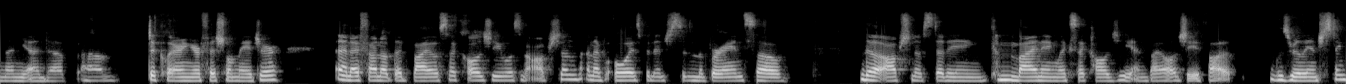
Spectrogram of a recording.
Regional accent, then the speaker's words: California, United States; also born or lived in Santa Barbara, California; I'm from California.

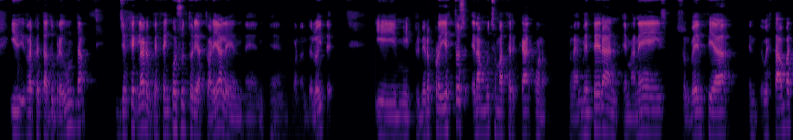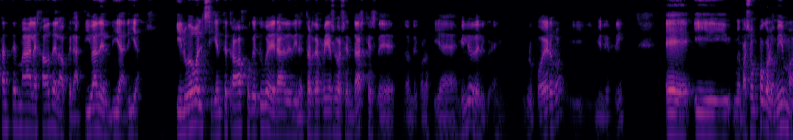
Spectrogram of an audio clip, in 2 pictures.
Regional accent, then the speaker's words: Murcia, Region of Murcia, Spain; soy del sur, que soy de Murcia

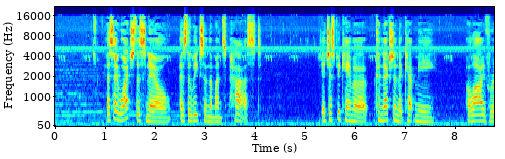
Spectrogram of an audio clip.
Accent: Maine, United States; I landed back in my home state of Maine

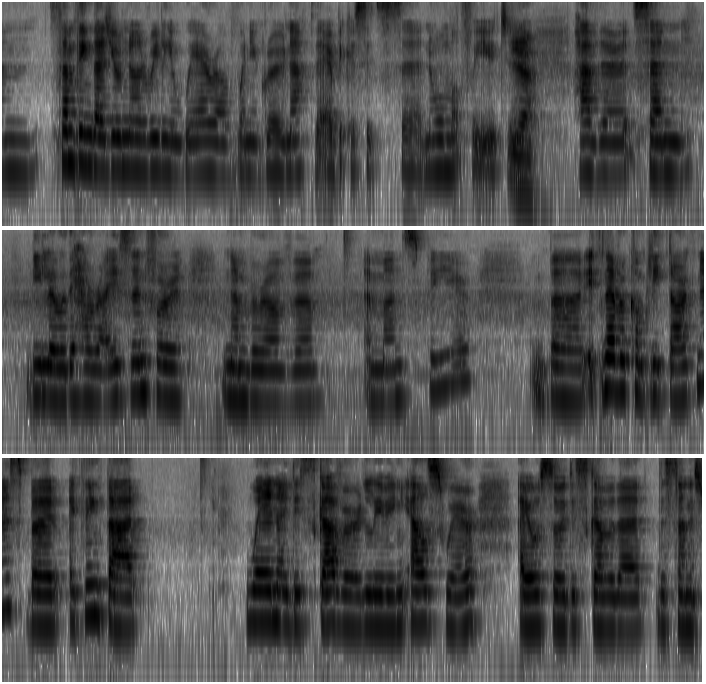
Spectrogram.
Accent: Kiruna, Norrbotten County, Sweden; moved away; I am originally Swedish. I was born in the north of Sweden.

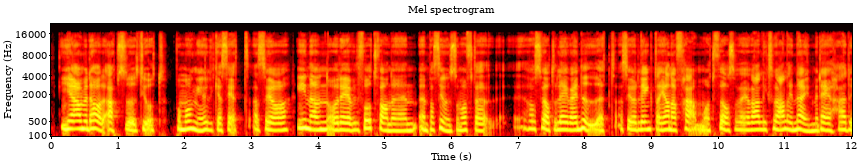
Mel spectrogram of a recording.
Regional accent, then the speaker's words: Vellinge, Skåne, Sweden; also born or lived in Lund / Dalby; sen när jag var fem så köpte mina föräldrar en tomt nere i djungelsen på Näset här i samma kommun som jag bor i idag, Vellinge

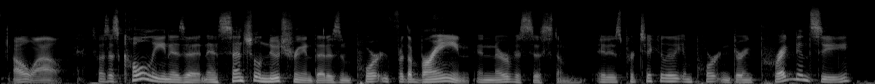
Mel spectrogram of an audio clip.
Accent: United States; I am an American.

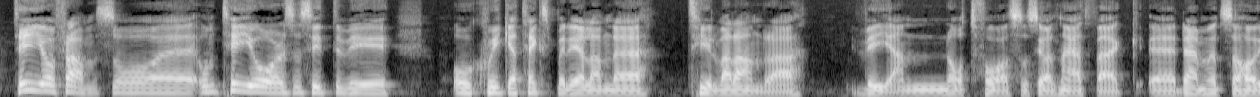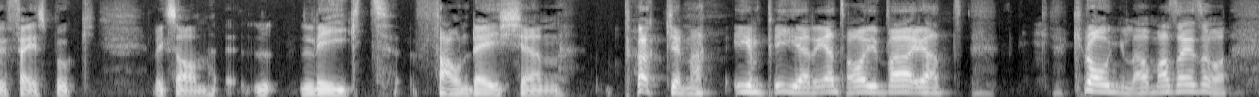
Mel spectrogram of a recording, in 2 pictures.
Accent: Blekinge, Sweden; jag är från Blekinge

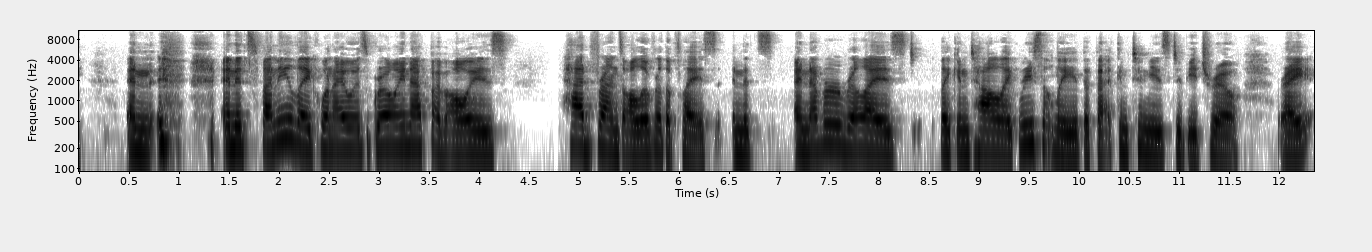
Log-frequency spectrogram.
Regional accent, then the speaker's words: Portland, Oregon, United States; now in New York, United States; I grew up in Portland, Oregon

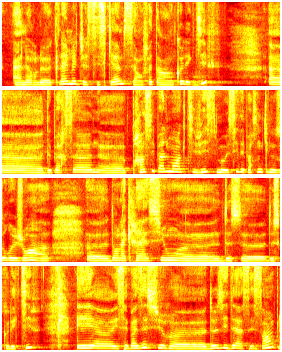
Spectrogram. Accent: Anderlecht, Brussels-Capital Region, Belgium; Bruxelles, je dirais par exemple euh, Anderlecht, là où j'ai grandi

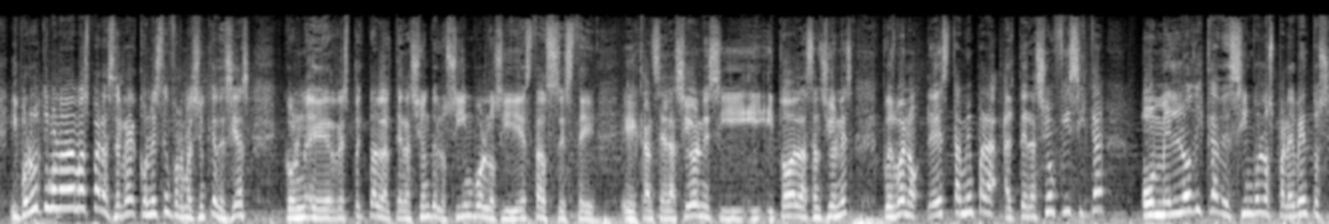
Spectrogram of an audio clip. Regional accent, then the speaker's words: Mexico; uno como mexicano

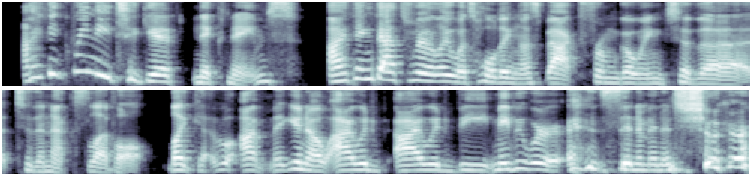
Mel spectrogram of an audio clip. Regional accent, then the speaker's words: Indiana, United States; born or raised there; now in Los Angeles, United States

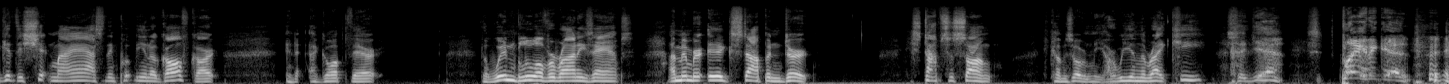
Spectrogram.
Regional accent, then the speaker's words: Virginia, United States; now in San Pedro, United States; Okay, I'm from Virginia. My pop's a sailor. He's an engine room guy.

